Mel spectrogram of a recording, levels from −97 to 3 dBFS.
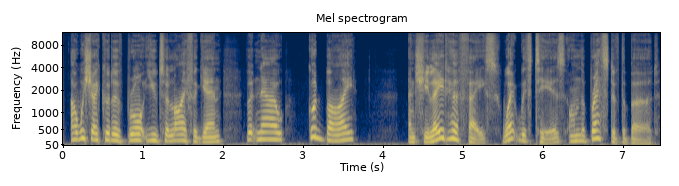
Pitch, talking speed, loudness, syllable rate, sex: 165 Hz, 225 wpm, -18 LUFS, 4.9 syllables/s, male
